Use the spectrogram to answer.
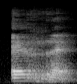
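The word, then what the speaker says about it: erre: it's r r now this one is called ER in Italian ER so it's spelled e r r e ER now why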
